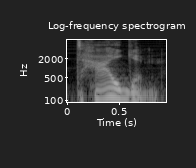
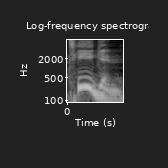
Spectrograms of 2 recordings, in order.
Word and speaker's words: Teigen: already tired of it her name is pronounced Chrissy Tigan like a like a necktie Tigan not Teigen nobody would know that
